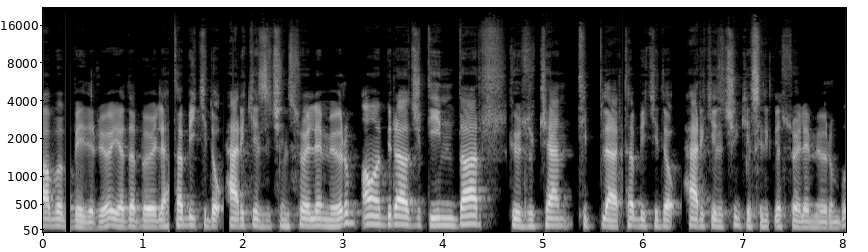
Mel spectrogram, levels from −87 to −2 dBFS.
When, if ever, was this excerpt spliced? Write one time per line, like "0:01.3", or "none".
none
